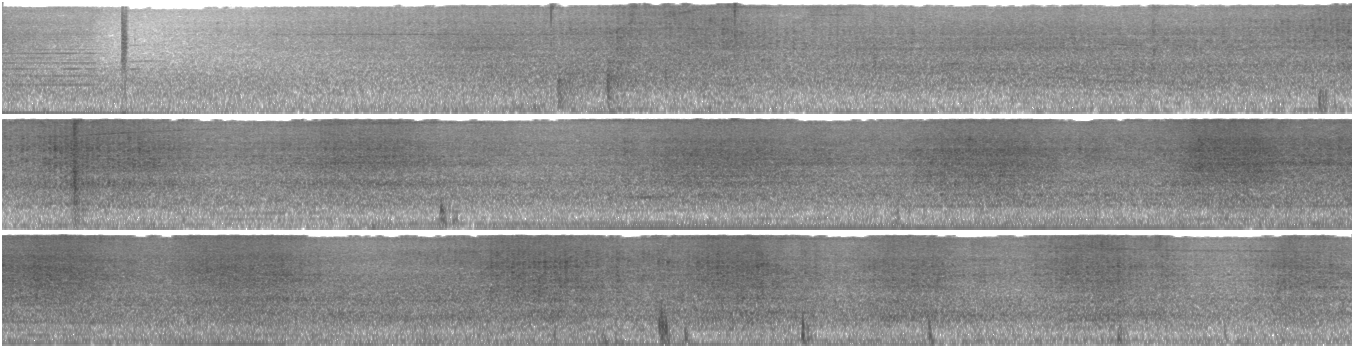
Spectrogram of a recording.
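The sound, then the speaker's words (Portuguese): Steady road traffic on the Via de Cintura Interna ring road by the Contumil neighbourhood in eastern Porto rumbles continuously, with heavy low-end engine noise from passing trucks and cars, occasional louder vehicles swelling through, and no one speaking. “A quietude é do bairro de Contumil contrasta com o trânsito da via de cintura interna.”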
